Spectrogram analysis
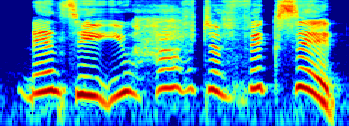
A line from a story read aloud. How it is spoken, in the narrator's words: Robin pleads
